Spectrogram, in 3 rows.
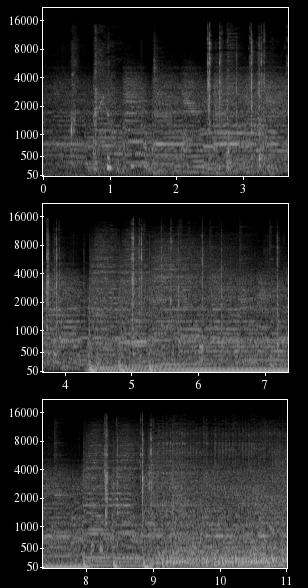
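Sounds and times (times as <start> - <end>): guitar music: 0.0 - 11.0
engine knocks: 8.0 - 11.0
scooter engine kick-started: 8.0 - 11.0.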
